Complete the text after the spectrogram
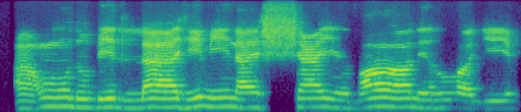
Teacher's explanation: pas nasya itu pastikan tengah lidahnya naik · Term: shin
